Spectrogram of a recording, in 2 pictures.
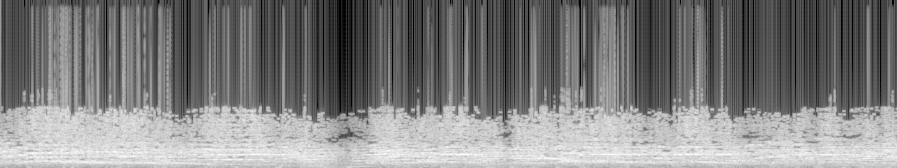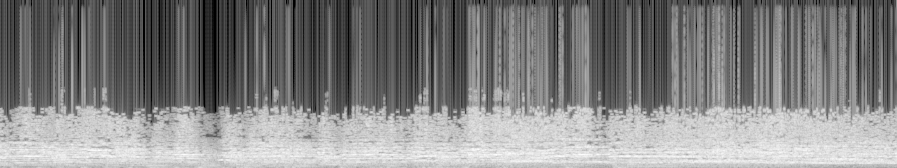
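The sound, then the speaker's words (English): A dense, loud crowd roar fills the whole stretch, a steady wall of many voices shouting and cheering together without letup, overwhelming, as the Union Band plays Dixie at Mr. Lincoln's request at the end of the war. “Well, I hope you can hear me above all this din.”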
